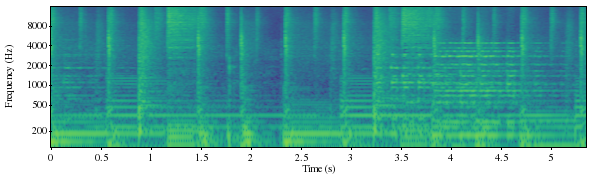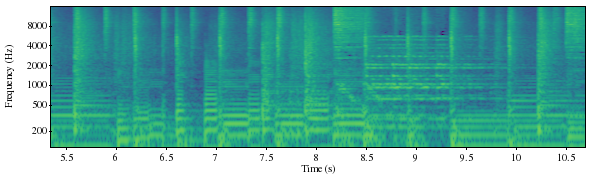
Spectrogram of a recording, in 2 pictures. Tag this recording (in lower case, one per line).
music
